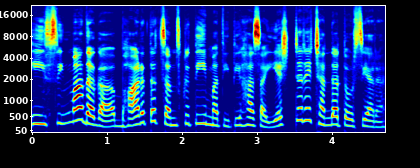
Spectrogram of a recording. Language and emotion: Kannada, happy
